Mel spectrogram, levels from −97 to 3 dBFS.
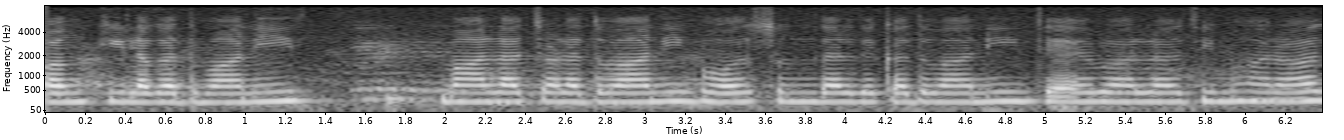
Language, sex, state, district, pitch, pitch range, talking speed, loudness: Hindi, female, Chhattisgarh, Bilaspur, 220 Hz, 215-230 Hz, 120 wpm, -16 LUFS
